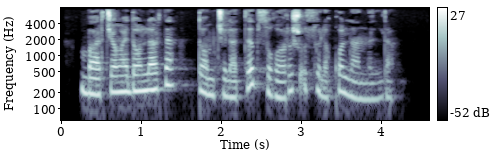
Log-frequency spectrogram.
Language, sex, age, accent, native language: Uzbek, female, 25-34, Surxondaryo, Uzbek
